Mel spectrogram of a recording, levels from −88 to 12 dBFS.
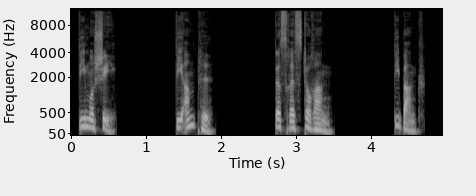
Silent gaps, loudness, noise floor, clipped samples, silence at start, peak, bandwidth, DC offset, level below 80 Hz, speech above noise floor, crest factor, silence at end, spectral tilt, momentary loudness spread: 0.60-1.40 s, 1.93-2.72 s, 3.51-4.31 s; -25 LUFS; under -90 dBFS; under 0.1%; 0.1 s; -8 dBFS; 12 kHz; under 0.1%; -52 dBFS; over 67 dB; 20 dB; 0.25 s; -5 dB/octave; 11 LU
